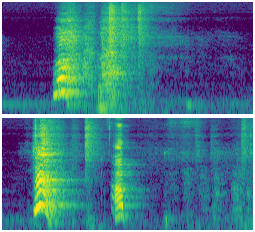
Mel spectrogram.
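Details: A female Siberian Husky gives two pairs of loud, harmonic, yowling barks, asking to play.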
